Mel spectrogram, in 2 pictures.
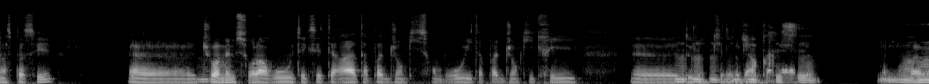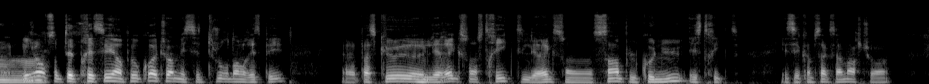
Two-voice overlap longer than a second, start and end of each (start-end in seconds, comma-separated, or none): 6.7-8.1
